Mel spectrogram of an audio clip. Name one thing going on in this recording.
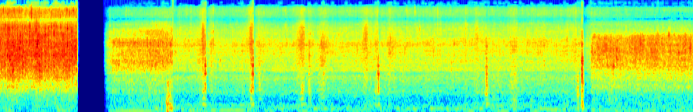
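A knife slices through a lemon with soft crunching cuts.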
